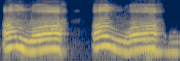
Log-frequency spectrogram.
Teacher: तो हम थोड़ा लफ्ज अल्लाह को मुंह भर के कहेंगे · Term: मोटा पढ़ना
